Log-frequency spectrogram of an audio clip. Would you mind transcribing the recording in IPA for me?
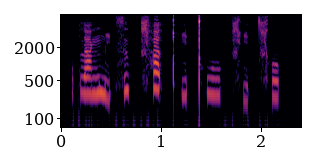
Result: p l a˦˥ ŋ m i˨˩ ʔ s ɯ˥˩ k̚ t͡ɕʰ a˥˩ t̚ pʰ i˦˥ t̚ kʰ w uː˦˥ k̚ t͡ɕʰ i˨˩ t̚ t͡ɕʰ o˦˥ k̚

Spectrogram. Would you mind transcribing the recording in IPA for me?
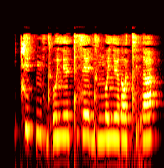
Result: t͡ɕ ɨ tʲ nʲ ɛ d ʔ u lʲ o tʲ z e d ɨ ŋʷ e lʲ ɔ ɾ ɔ tʲ r a

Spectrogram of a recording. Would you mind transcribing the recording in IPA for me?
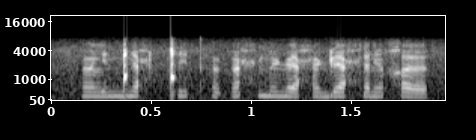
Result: ə̃ l i ŋ͡ǃ i ħ ǃ i t̪ʰ ə̃ ʔ ə̃ ħ m ĩ ɳ ɛ ħ ĩ ɖ ɛ ħ ɾ ə ɾ ĩ χ ɜ

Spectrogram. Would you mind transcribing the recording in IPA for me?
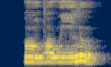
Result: ɔ̃ b ɔ w ĩ l u

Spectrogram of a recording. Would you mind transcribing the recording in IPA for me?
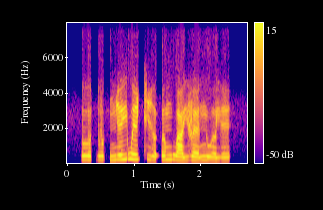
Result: l o˨˩ t̚ v ə˨˩ k̚ ɲ e˧˥ j w e˧˥ c i˨˩˨ ə̯ ʔ ə˧ m w a˨˩˦ j v ɛ˨˩˦ n u˨˩ ə̯ j e˧

